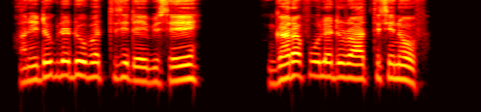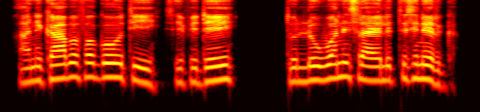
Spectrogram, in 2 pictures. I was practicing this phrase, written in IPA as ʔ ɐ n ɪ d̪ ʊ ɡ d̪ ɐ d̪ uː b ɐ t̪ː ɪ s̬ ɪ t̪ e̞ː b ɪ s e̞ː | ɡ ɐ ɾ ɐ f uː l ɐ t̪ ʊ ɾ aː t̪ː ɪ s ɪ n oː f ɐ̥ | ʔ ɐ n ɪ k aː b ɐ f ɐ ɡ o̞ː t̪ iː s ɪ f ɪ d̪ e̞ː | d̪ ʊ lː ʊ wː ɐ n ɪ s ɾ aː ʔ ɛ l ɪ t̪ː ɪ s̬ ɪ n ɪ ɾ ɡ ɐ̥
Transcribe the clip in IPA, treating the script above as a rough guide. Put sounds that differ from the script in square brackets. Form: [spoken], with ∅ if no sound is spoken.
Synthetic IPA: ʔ ɐ n ɪ d̪ ʊ ɡ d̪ ɐ d̪ uː b ɐ t̪ː ɪ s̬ ɪ [d̪] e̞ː b ɪ s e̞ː | ɡ ɐ ɾ ɐ f uː l ɐ [d̪] ʊ ɾ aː t̪ː ɪ s ɪ n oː f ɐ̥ | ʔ ɐ n ɪ k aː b ɐ f ɐ ɡ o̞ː t̪ iː s ɪ f ɪ d̪ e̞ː | [t̪] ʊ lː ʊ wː ɐ n ɪ s ɾ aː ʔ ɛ l ɪ t̪ː ɪ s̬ ɪ n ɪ ɾ ɡ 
